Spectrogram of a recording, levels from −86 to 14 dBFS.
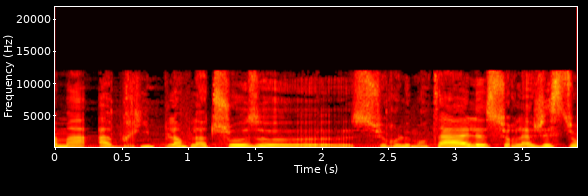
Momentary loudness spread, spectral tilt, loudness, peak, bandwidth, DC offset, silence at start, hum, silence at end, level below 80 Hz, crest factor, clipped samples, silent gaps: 9 LU; -4 dB/octave; -23 LUFS; -6 dBFS; 12.5 kHz; under 0.1%; 0 s; none; 0 s; -44 dBFS; 16 dB; under 0.1%; none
